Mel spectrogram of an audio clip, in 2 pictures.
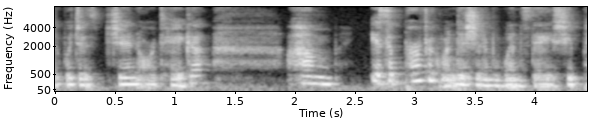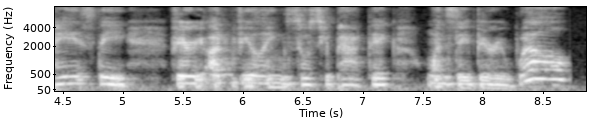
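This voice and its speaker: A woman with a hoarse voice, losing it after a cold, giving a casual, opinionated solo review of a TV show with plenty of "um" and "like". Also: mid-range voice, a little mellow, poor audio.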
